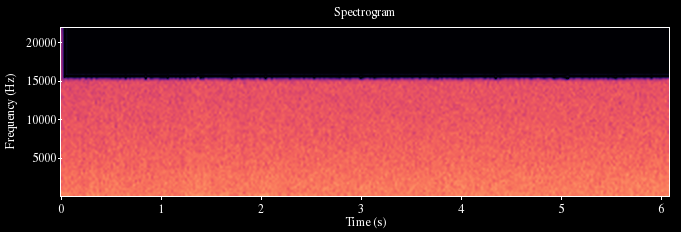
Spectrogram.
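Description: Steady hiss of a wide-FM radio receiver tuned to 66.62 MHz in the OIRT band, the weak Sporadic-E station almost lost in static. Faint fragments of a voice show through the noise in the first couple of seconds.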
